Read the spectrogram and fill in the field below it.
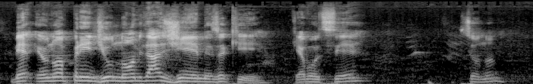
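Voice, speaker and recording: A fairly high-pitched man at a fairly slow pace, with audible room echo. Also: long, frequent pauses. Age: 60s. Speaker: pastor. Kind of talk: church service hosting, casual joking; prayer.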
